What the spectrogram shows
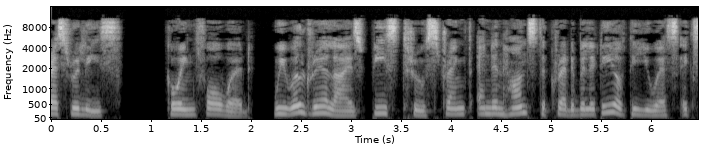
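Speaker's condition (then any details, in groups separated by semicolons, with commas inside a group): No condition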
